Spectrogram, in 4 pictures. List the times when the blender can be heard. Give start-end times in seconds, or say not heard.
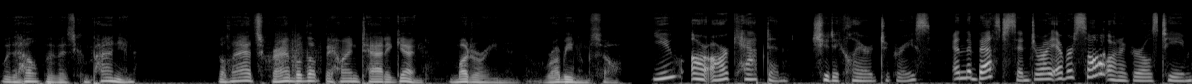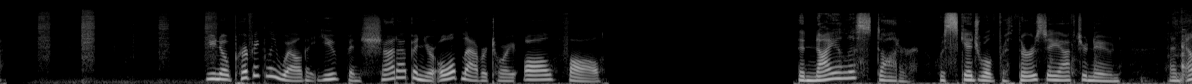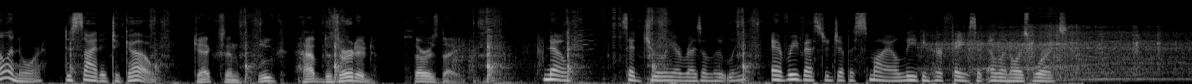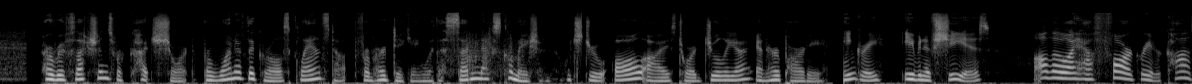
33.0-36.0.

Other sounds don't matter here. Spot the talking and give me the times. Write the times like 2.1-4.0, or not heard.
0.0-12.0, 13.9-18.0, 19.9-28.5, 29.2-34.6, 36.1-47.6.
